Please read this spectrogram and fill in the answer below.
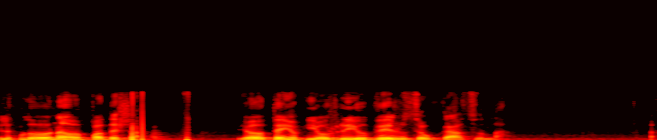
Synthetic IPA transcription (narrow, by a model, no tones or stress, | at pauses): elɪfalonɐ̃w̃pɔd̪eʃa̰ | ewt̪ẽɲʊakiariʊveʒʊsewka̰zʊ̰la̰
